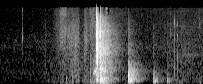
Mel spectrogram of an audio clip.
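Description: A slow golf swing with a hybrid club: the club swishes through and strikes the ball sharply off the hitting mat about two seconds in. Two duller thuds follow.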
